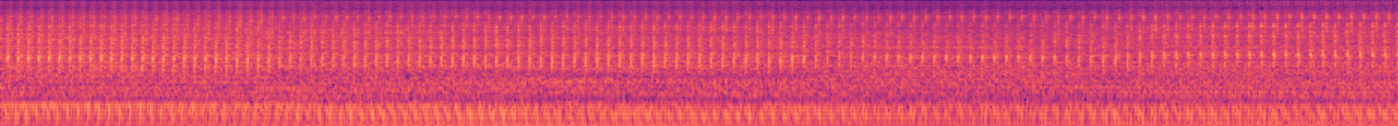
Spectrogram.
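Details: Chevrolet Onix Plus engine on cold first start in the morning: steady rapid metallic knocking over the cold idle when the brake is applied; source not yet identified.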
